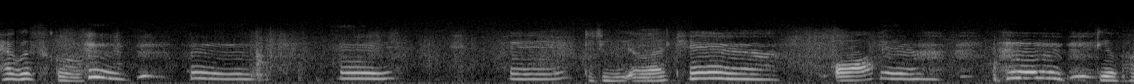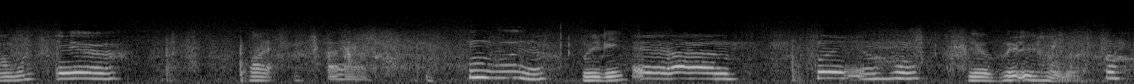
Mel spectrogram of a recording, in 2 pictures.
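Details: Adult woman with dystonia musculorum deformans for nearly 30 years since age 10, beginning as writer's cramp and spreading through the whole body; speech improved after surgery but still noticeably impaired; dysarthria in dystonia, from a 1982 film.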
